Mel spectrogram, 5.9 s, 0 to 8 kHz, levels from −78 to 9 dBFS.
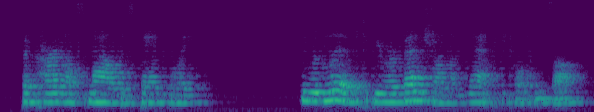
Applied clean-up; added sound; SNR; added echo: neural separator model SepFormer DNS4.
